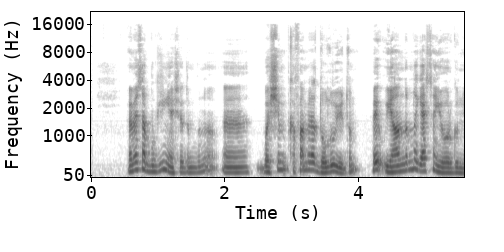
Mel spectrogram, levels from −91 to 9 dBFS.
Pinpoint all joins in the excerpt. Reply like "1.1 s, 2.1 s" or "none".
2.4 s, 4.1 s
